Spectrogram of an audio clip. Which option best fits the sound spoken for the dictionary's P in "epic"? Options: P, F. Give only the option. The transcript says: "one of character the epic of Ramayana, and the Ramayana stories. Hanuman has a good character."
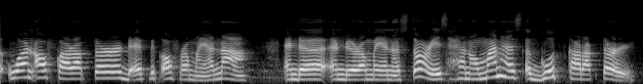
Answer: P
